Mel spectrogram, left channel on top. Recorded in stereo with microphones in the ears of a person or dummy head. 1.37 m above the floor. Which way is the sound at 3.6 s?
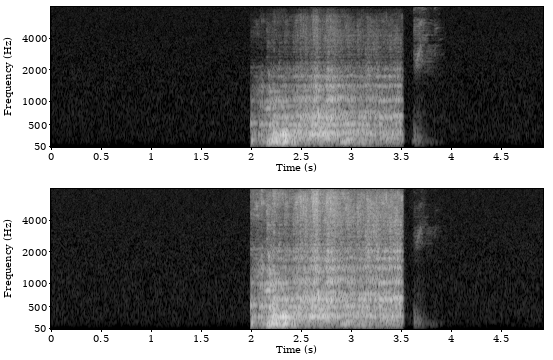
30° left (ahead or behind).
